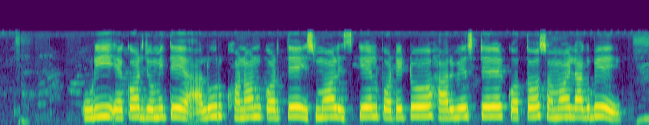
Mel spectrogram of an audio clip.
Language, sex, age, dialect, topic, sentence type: Bengali, female, 31-35, Jharkhandi, agriculture, question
